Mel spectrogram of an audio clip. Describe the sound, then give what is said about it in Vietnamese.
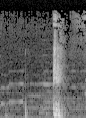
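A single hasty, dry cough from a team leader, brief and sharp, rising out of near silence for a fraction of a second. “Bên trong Ngọc Giản truyền tới tiếng ho khan vội vàng của đội trưởng.”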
